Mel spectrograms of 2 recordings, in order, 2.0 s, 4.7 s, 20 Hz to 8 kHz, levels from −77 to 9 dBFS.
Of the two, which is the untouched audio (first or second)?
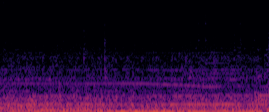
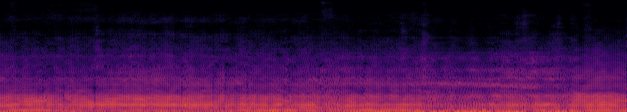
first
